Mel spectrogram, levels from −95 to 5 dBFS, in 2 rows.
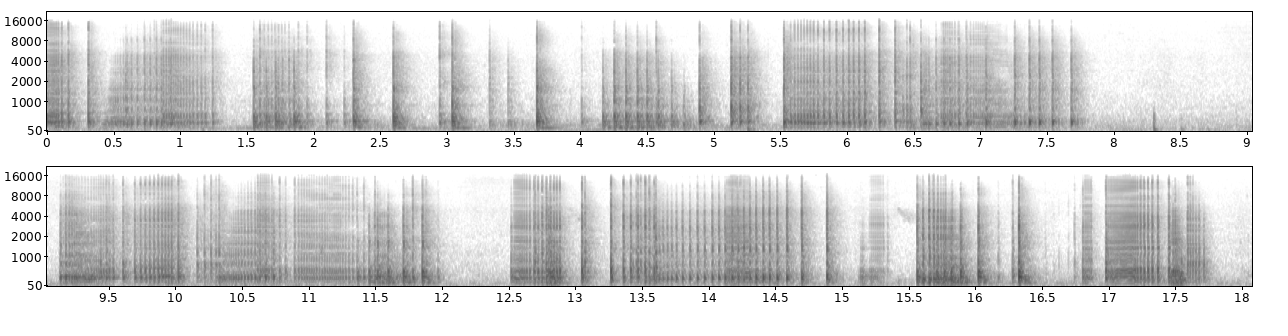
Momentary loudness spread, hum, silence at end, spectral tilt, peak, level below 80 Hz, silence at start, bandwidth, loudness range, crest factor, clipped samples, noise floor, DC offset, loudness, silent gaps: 12 LU; none; 0 s; -4.5 dB/octave; -10 dBFS; -64 dBFS; 0 s; 16.5 kHz; 6 LU; 30 dB; under 0.1%; -64 dBFS; under 0.1%; -39 LUFS; none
